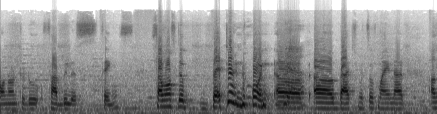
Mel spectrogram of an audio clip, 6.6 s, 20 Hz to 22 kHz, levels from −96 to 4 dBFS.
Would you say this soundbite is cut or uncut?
uncut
